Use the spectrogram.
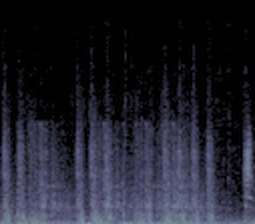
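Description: Rapid bursts of gunfire crackle in a World War II tactical battle between French and German troops in Combat Mission Beyond Overlord, a dense run of sharp shots and machine-gun rattle at moderate volume, with no talking.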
